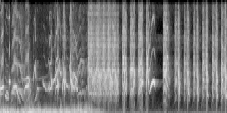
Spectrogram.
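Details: Oriental magpie-robin singing as if looking for a rival: harsh buzzy notes over low rumble at first, then a fast series of loud clipped chirps.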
